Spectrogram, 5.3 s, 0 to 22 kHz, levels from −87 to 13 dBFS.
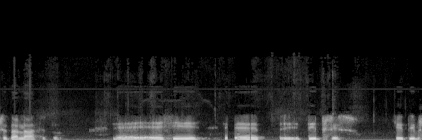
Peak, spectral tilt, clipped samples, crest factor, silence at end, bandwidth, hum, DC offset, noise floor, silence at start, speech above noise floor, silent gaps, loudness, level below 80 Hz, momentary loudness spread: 0 dBFS; -9 dB/octave; under 0.1%; 14 dB; 0 s; 4.5 kHz; none; under 0.1%; -43 dBFS; 0 s; 31 dB; none; -13 LUFS; -40 dBFS; 14 LU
